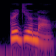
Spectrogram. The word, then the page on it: regional: indonesian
